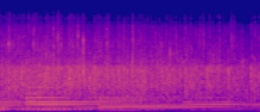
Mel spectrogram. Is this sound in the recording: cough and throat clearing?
no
